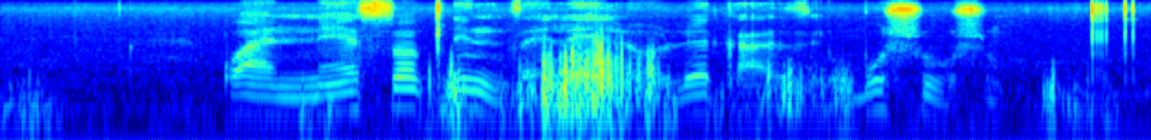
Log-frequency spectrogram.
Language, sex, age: Xhosa, male, 30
